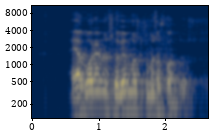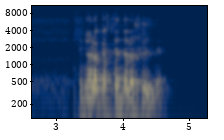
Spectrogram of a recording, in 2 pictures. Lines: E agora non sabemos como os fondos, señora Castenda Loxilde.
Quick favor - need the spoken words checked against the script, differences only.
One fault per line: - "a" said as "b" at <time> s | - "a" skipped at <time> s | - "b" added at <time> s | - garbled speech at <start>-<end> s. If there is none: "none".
none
